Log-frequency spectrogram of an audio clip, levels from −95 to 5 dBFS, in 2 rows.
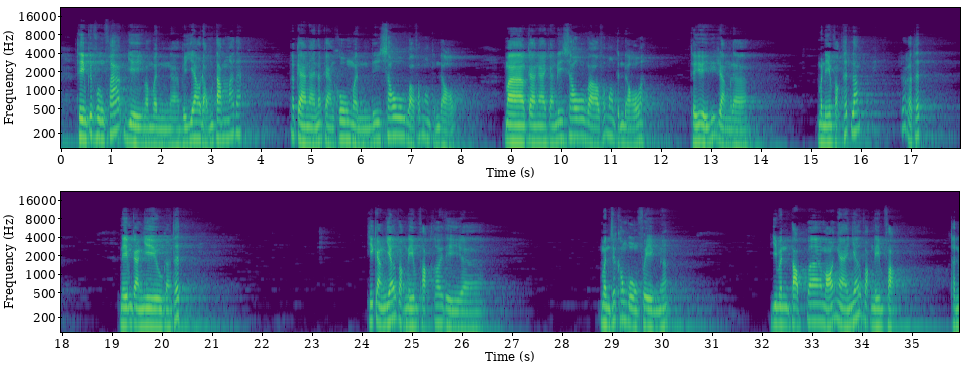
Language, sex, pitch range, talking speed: Vietnamese, male, 130-165 Hz, 135 wpm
